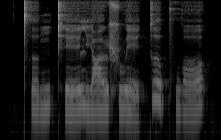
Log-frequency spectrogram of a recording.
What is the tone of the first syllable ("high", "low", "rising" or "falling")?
rising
